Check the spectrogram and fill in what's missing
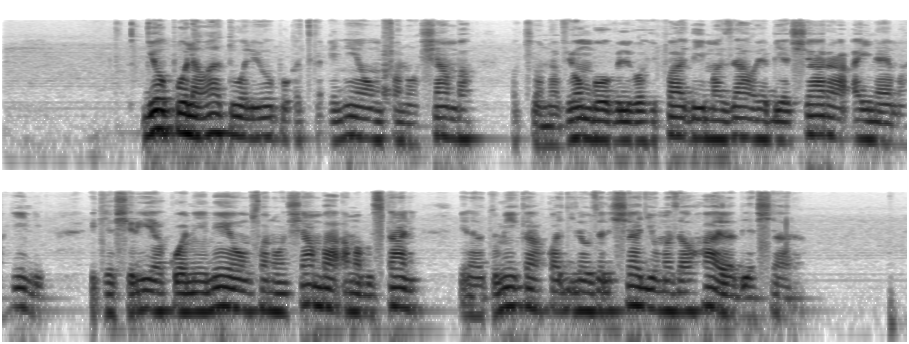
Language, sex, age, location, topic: Swahili, male, 25-35, Dar es Salaam, agriculture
